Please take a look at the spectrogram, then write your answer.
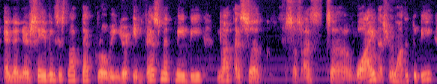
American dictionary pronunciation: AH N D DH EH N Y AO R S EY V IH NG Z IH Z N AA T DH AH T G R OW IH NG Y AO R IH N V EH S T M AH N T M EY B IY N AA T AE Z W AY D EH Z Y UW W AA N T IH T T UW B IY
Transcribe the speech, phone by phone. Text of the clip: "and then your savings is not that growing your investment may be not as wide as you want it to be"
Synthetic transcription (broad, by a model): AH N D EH N Y AO R S EY V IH NG S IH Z N AA T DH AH T G R OW IH NG Y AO R IH N V EH S T M AH N T M EY B IY N AA T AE S W AY D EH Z Y UW W AA N T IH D T UW B IY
